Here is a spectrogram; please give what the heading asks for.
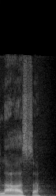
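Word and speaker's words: Lhasa: H pronounce नहीं भी करते लेकिन ज्यादा किया जाता है। लाहासा। लाहासा।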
